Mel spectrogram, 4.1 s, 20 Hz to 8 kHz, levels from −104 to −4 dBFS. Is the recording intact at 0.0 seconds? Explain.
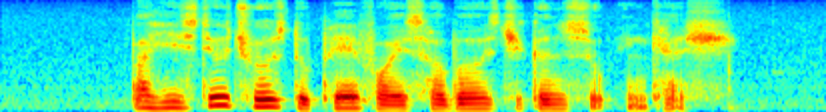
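Yes, the audio is intact at 0.0 seconds, with no fault audible at that moment.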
